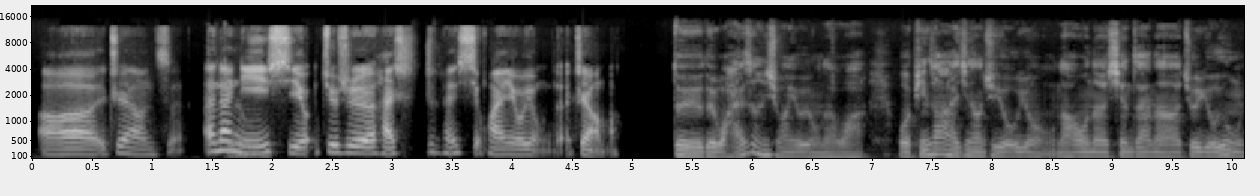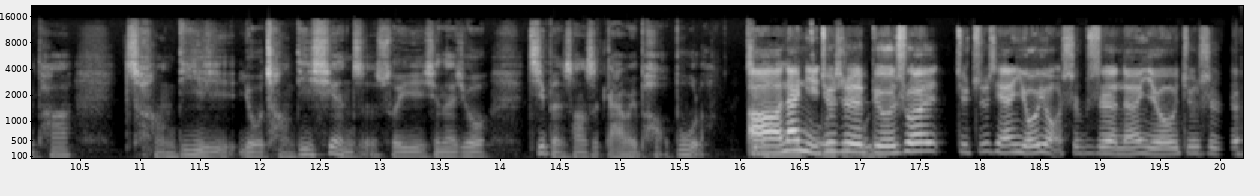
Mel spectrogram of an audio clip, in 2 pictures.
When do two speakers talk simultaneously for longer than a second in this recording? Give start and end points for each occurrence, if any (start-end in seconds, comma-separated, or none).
16.1-17.3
